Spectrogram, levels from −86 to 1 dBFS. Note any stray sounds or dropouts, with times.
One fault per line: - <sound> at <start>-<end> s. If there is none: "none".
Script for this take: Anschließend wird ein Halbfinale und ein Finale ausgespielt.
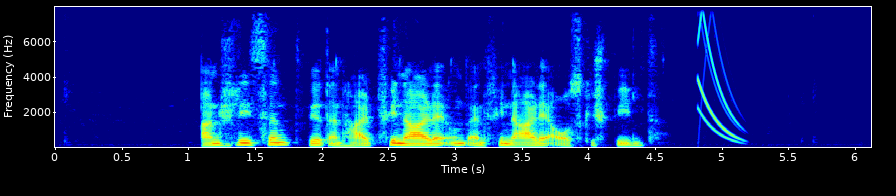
- chirp at 4.8-5.2 s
